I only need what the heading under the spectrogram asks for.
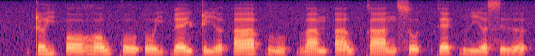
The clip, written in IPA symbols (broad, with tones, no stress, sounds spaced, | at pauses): ʈ ə˧˥ j ʔ ɔ˨˩˦ ɣ ɔ˧˥ w k o˨˩ ʔ o˨˩˨ j ɓ ɛ˧ j ʈ i˨˩ ə̯ ʔ aː˦˥ p̚ ɣ u˨˩ k̚ v a˧ m ʔ a˨˩˨ w k a˧ n s o˨˩ t̚ k ɛ˦˥ k̚ v i˧ ə̯ s ɨ˨˩˨ ə̯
